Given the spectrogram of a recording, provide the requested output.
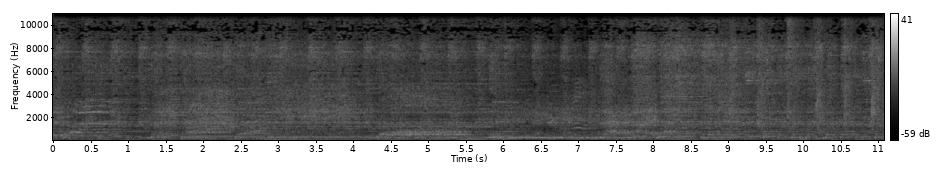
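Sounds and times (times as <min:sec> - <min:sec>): gospel choir singing: 0:00.0 - 0:09.8.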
